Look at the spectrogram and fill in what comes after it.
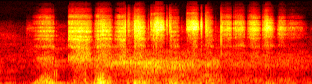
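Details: Audi/VW driveshaft inner CV joint, worked by hand near the mic during outer CV and torn boot replacement. A dry, uneven scraping rasp comes from the grating inner joint. The owner worries that dirty grease passed through the linked boots.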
